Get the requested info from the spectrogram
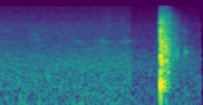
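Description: One sharp crack with a short ring as a mesquite-wood shillelagh strikes a samurai kabuto helmet, about one and a half seconds in; the blow dents the helmet.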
